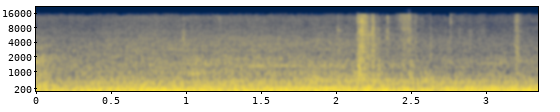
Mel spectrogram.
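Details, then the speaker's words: 2000 GMC Safari 4.3 Vortec V6, after fix for damp-weather no-start by adding ground wire to ignition circuit: starts right up and runs at a steady even beat with no stumble; normal running. "here's the final check starts right up starts right up"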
